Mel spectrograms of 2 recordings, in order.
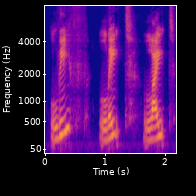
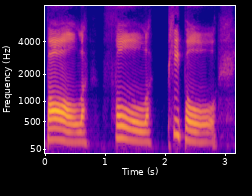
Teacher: A dark L is more like ball, full, people. You can feel that light. It feels more forward and frontal. The dark L, ball, you can feel it's a little more centered vibrationally here.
